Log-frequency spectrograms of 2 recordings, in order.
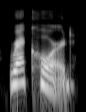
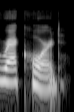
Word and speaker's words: record: That's the noun. I bought a new record. Vinyl is popular again, by the way. Okay. Chord. Like I have a record of all our meetings. Perfect. And the verb is record. Take the stress block and move it to the end.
